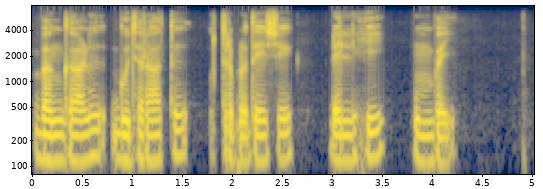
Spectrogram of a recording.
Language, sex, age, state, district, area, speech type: Malayalam, male, 18-30, Kerala, Malappuram, rural, spontaneous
